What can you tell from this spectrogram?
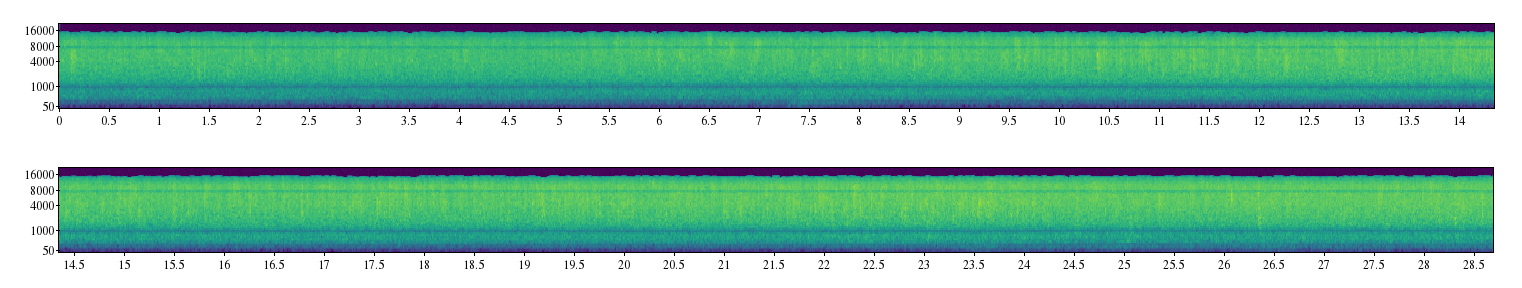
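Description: Torrential rain pouring down in a steady, dense hiss, slowly growing a little louder.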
